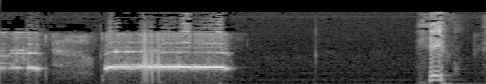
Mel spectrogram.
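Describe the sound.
A man's voice imitates a shrill steam whistle: a short steady tone, then a longer, louder sustained blast, followed by a pause and a brief breathy vocal burst. Clear, with no talking.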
